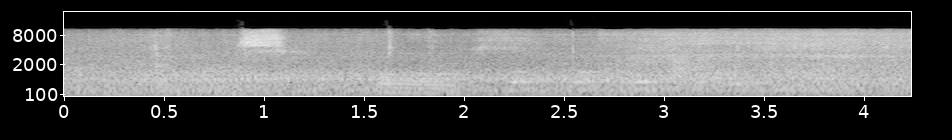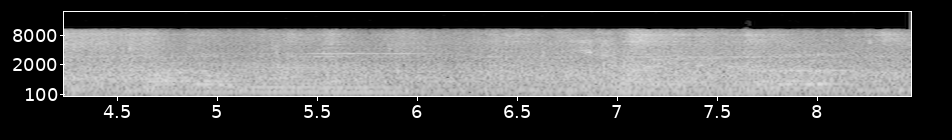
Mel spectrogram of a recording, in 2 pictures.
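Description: Loud, steady background hubbub with people's voices, and a short sharp click about a second in.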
